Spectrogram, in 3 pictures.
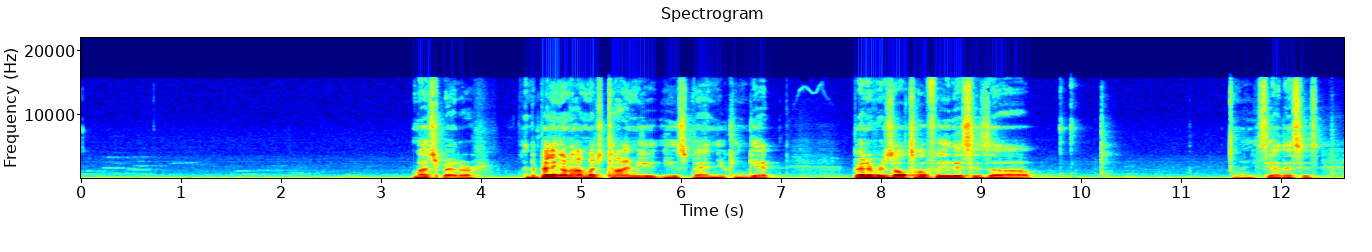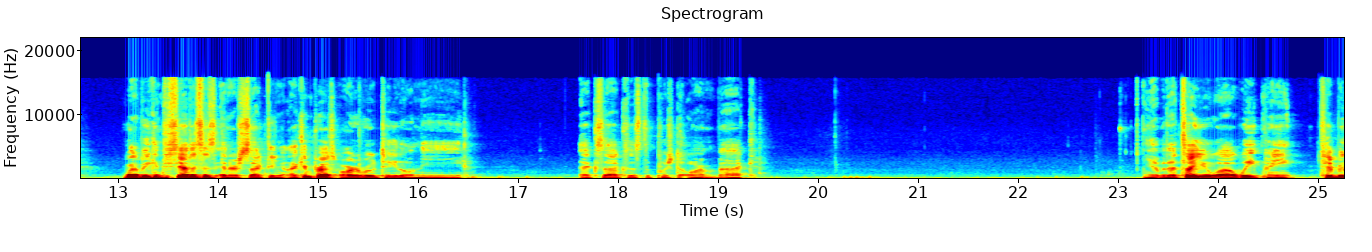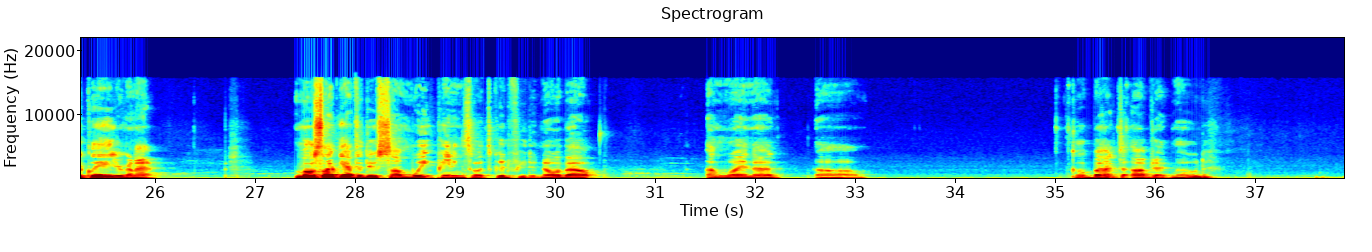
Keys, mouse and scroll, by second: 9.8 click, 10.3 middle click, 14.1 middle click, 15.2-15.5 typing, 16.5 x, 18.2 click, 18.4 click, 18.7 middle click, 20.2 r, 23.1 right click, 23.5 scroll down 2, 35.1 click, 35.2 click, 35.7 click, 35.8 click.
